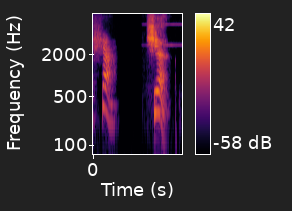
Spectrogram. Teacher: huruf shin ada sifat khususnya ya, ada tafashi. Jadi sya disebarin, jangan lupa.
